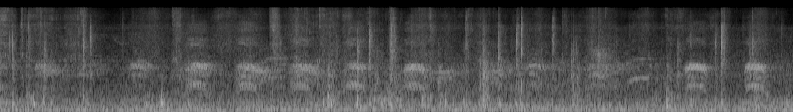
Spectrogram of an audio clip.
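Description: Crows cawing over and over, about two calls a second, with a short break a little past the middle. Faint scattered clicks run underneath.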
